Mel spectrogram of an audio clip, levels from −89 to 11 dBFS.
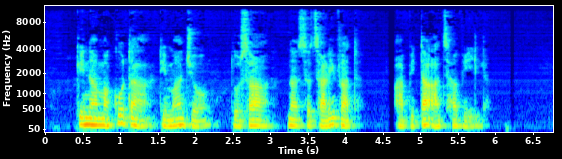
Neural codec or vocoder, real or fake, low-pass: vocoder, 48 kHz, 128 mel bands, Vocos; fake; 10.8 kHz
